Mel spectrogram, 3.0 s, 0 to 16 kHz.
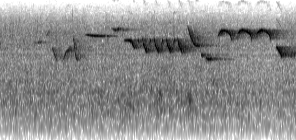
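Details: Eurasian wren in song, recorded 19 May 2012: after a quiet start, a fast high-pitched cascade of buzzy trills and clear whistled notes, steady background noise throughout.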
